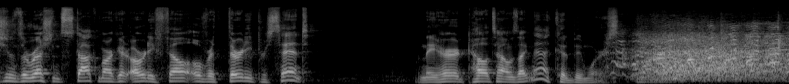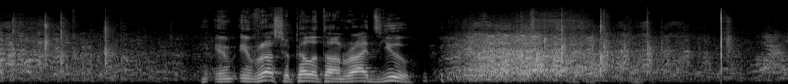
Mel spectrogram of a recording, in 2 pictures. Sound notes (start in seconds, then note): 6.1 laughter; 12.2 laughter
